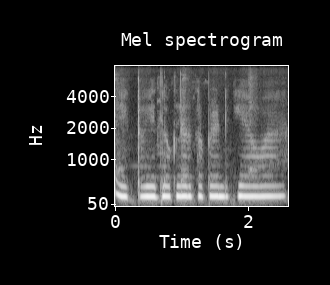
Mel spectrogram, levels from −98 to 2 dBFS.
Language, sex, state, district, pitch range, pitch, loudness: Hindi, female, Jharkhand, Deoghar, 215-220 Hz, 215 Hz, -11 LUFS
